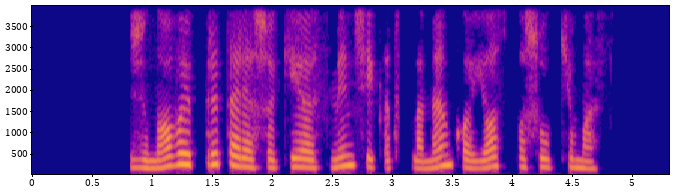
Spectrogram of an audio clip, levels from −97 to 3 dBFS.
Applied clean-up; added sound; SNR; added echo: none; none; none; none.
